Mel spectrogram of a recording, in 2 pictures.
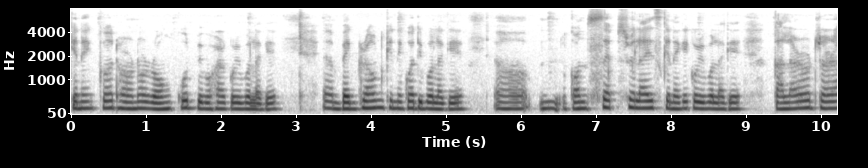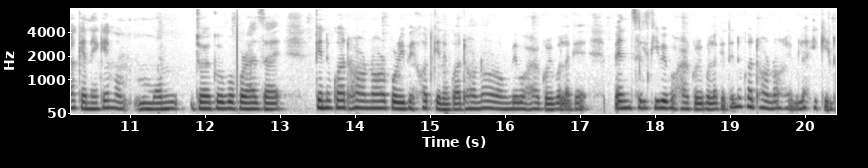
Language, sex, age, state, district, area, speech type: Assamese, female, 30-45, Assam, Jorhat, urban, spontaneous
